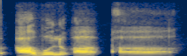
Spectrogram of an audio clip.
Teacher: अ और आ कंठ से बोले जाने वाली ध्वनियां है तो जब हम उन्हें बोलते हैं तो हमारा मुख एकदम खुल जाता है और कंठ एकदम साफ दिखाई देता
